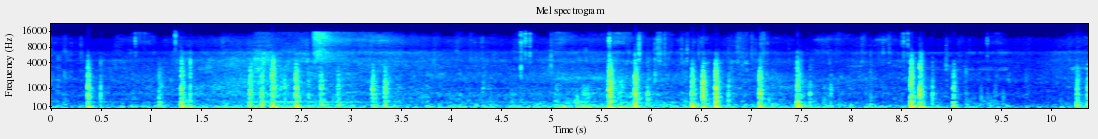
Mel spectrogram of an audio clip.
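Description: Aerial fireworks shells bursting in an irregular barrage of booms and sharp cracks, several a second, over a continuous low rumble. The loudest clusters come about two seconds in, around the middle, and a little past eight seconds.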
